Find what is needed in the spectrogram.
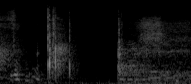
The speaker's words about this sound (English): and just the hand claps.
